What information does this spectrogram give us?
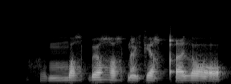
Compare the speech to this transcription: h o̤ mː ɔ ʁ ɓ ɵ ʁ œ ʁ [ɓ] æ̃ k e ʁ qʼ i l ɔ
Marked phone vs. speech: correct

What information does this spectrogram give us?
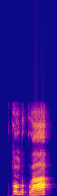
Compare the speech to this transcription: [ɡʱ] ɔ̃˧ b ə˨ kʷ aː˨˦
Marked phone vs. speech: incorrect: k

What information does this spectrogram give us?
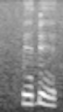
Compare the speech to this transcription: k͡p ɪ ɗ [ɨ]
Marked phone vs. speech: incorrect: ɪ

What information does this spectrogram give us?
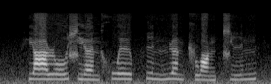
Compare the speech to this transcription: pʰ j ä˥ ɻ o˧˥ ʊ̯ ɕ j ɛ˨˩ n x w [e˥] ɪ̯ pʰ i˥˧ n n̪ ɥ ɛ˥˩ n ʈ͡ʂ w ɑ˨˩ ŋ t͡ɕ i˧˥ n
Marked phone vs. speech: correct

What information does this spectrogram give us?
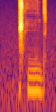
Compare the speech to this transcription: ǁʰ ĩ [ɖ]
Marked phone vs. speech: incorrect: d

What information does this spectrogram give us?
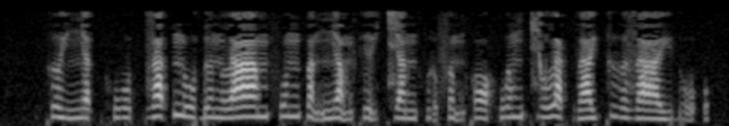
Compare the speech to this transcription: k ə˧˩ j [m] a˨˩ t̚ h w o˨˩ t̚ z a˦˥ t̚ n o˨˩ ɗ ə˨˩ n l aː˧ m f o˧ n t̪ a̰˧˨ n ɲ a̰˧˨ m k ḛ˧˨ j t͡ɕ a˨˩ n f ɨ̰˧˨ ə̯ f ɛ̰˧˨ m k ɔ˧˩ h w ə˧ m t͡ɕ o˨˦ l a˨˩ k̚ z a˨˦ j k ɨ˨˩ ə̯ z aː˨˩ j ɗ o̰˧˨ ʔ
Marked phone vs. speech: incorrect: ɲ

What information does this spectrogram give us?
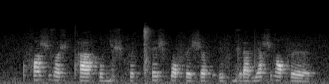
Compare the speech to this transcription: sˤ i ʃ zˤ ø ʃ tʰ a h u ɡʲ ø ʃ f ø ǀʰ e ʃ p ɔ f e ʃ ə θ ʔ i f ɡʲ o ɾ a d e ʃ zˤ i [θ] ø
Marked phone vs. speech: incorrect: f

